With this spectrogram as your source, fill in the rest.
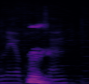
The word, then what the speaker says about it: Neapolitan: Trying to remember how to spell Neapolitan. Neapolitan? Politan? Is that the correct way to spell it? I think so. N-E... Oops. N-E-A... Well, Neapolitan. It's not Neo, it's Nia.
